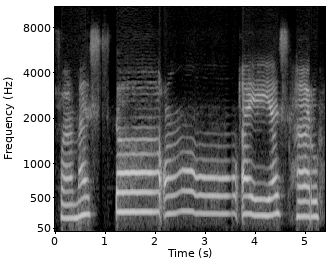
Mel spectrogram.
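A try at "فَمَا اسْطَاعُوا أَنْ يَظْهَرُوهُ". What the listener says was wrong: Panjang jadinya, jadi badal disukun. Karena matobi ketemu satu huruf hidup dihentikan.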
